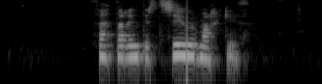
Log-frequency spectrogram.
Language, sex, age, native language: Icelandic, female, 20-29, Icelandic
